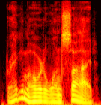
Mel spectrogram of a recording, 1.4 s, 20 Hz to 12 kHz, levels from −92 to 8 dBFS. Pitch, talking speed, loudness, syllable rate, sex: 105 Hz, 265 wpm, -16 LUFS, 6.7 syllables/s, male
